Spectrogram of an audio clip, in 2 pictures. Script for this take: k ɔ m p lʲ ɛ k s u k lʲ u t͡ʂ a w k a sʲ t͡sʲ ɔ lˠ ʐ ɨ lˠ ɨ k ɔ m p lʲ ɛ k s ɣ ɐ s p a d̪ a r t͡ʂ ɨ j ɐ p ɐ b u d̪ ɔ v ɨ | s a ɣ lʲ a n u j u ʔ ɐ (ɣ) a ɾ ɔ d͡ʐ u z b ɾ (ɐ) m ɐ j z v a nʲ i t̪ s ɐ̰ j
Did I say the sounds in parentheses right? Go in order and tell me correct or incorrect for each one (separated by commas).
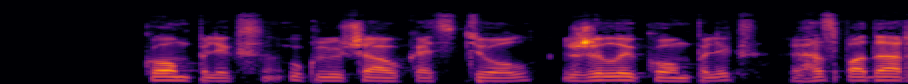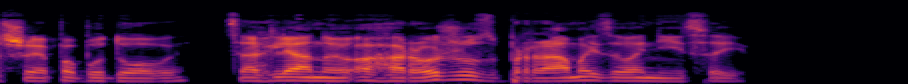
correct, incorrect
